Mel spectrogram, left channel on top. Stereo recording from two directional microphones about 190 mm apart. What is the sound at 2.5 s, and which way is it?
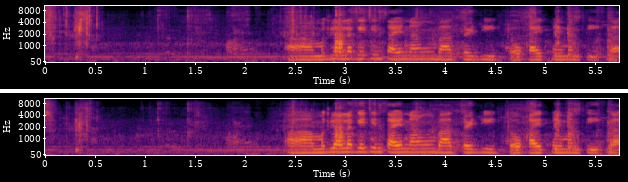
A woman's voice, 55° right (ahead or behind).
